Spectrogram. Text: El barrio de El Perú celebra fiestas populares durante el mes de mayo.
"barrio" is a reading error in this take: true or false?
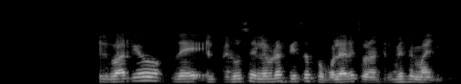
false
